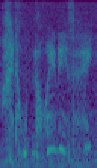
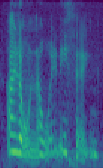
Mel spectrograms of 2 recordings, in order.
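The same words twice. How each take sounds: First: Barely audible whisper; whispered confession. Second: Said in the usual way. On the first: Real, not acted. Speaker admitting her limits after sixteen years, whispered. Hushed confession, then said again aloud.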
